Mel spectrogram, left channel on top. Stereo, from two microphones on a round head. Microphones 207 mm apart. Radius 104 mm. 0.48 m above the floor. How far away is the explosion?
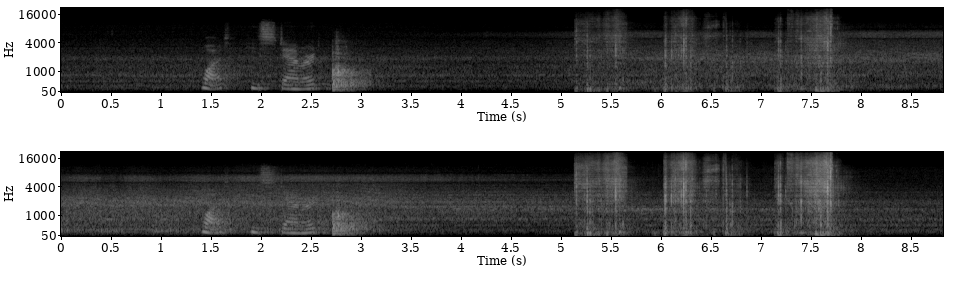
About 1.7 m.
